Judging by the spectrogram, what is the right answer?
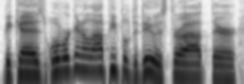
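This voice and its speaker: A man co-hosting a casual sports podcast, laid-back and quick to laugh, with a habit of casual swearing. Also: on the high side, a little mellow, clear, resonant tone, no echo, studio quality. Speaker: podcast co-host.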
